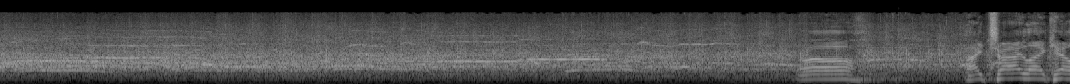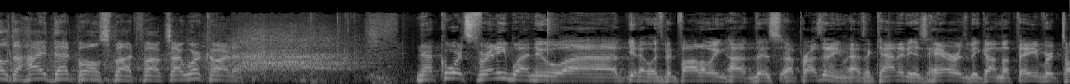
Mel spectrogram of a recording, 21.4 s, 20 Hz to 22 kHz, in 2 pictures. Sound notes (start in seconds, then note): 5.0 cheering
